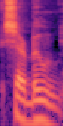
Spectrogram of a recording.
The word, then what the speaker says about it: Cherbourg: Cherbourg? It's Cherbourg. Cherbourg. Yeah, I always it's pronounce French. it the way the characters in the movie pronounce it.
